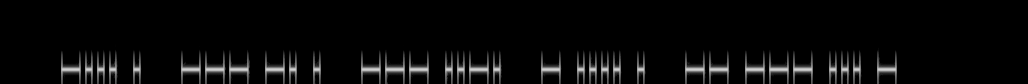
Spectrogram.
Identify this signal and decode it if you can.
Morse code, heard as a keyed tone, about 20 wpm, 700 Hz. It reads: BE ONE OF THE MOST
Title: Sets of 5 Words Encore 20wpm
